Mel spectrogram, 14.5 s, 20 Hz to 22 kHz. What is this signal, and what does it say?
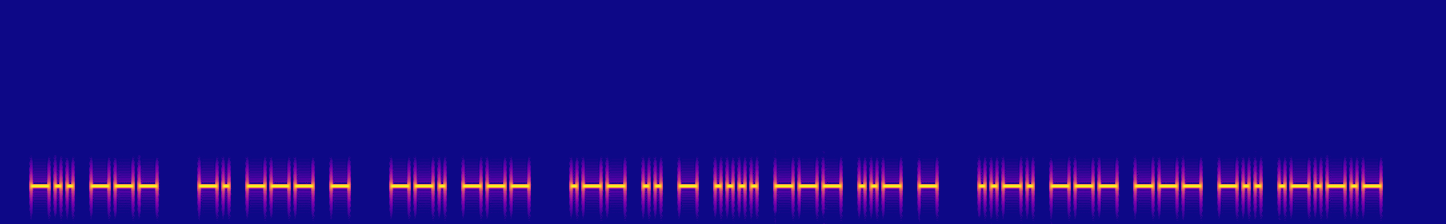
Morse code, heard as a keyed tone, about 20 wpm, 700 Hz. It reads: DO NOT GO WITHOUT FOOD.
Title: Sentences from Top 1000 Words - Review Part 3 - 20wpm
